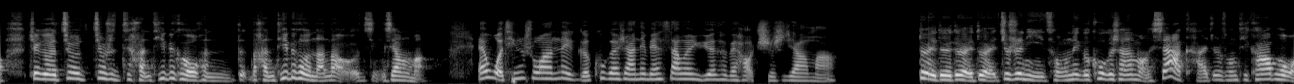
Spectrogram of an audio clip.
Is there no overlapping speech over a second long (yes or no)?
yes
